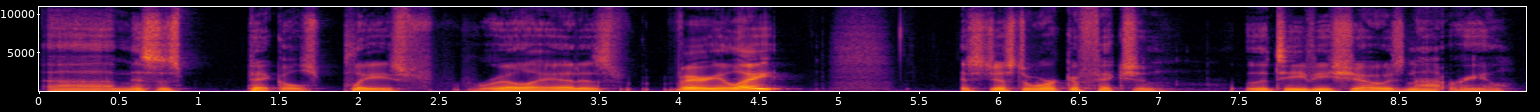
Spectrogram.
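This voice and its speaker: A man playing a drunk, irritated young priest in a story reading, placating with halting, weary politeness. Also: low-pitched, fairly even intonation, darkish tone.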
